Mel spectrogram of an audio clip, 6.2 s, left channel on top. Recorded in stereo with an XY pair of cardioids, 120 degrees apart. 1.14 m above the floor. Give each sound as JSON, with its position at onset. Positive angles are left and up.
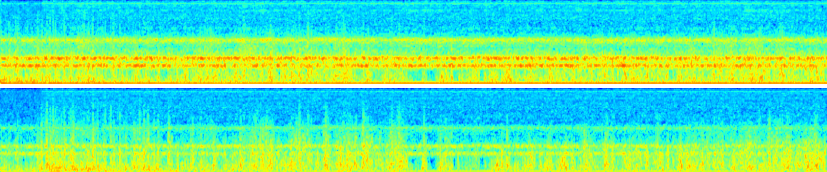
{"t": 0.0, "sound": "a machine running", "azimuth_deg": 65}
